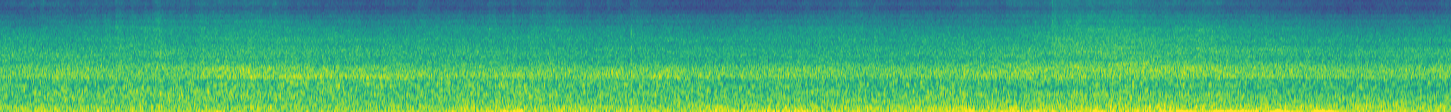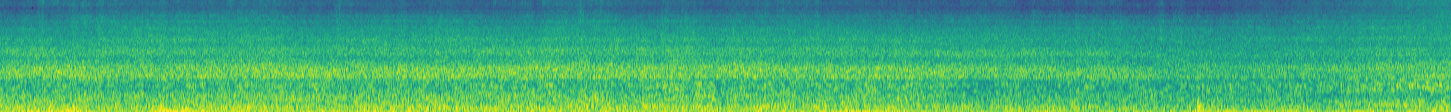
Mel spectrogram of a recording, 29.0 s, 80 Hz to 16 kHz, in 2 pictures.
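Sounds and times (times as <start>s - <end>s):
rain on a wet street: 0.0s - 29.0s
vehicle engine rumble: 0.0s - 29.0s.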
